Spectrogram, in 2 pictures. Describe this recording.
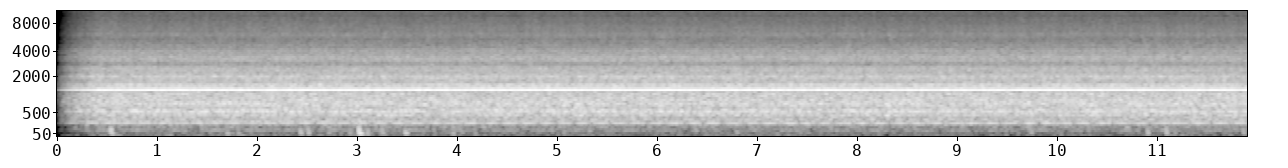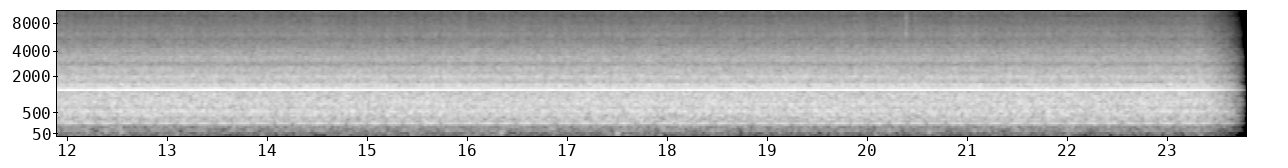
A stereo recording of my two-year-old laptop's fan.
